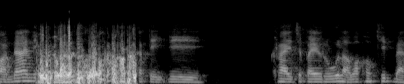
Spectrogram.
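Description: From 0.35 to 1.39 s there's a codec payload misread: the speech turns into garbled, warbly noise that barely tracks it, which fits octet-aligned AMR frames being unpacked as bandwidth-efficient. Once the packing matches again, the AMR-WB stream at 12.65 kbit/s comes back clear.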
